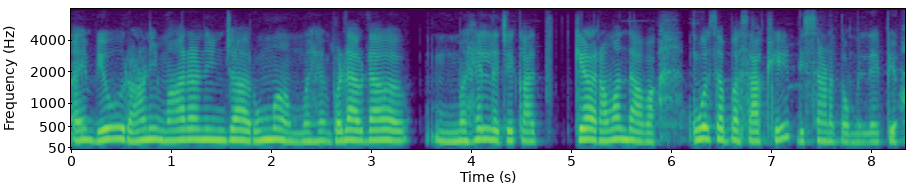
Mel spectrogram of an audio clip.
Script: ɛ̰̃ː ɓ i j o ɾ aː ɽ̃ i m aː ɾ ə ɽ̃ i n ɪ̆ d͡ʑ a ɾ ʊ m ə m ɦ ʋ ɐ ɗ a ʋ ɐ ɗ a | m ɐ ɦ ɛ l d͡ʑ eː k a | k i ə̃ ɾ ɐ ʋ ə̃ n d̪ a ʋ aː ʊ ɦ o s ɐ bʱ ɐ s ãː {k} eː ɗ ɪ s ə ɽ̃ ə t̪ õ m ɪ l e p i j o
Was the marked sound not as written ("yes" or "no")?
yes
